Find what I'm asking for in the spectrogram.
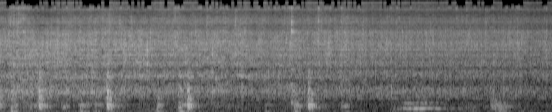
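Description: Onion and tomato frying in a pan for mint rice bath, a constant sizzling hiss with repeated soft stirring scrapes and light knocks close by.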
